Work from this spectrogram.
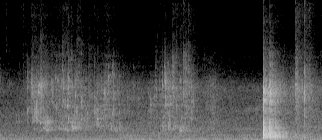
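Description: Water splashing and trickling over bitter gourds being washed in a bowl or sink, soft dribbling sounds followed by a sudden louder pour near the end, close up with no talk.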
